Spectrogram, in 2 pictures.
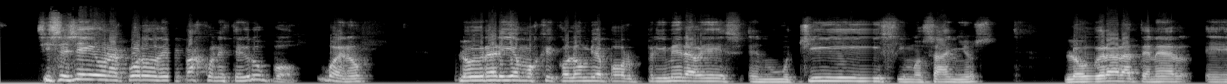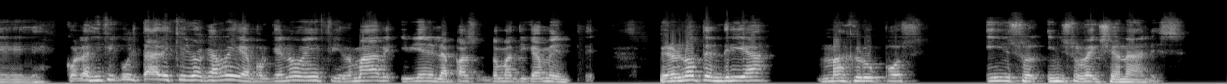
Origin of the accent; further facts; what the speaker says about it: Uruguay; Miren que yo lo miro desde acá como uruguayo a veces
